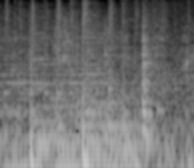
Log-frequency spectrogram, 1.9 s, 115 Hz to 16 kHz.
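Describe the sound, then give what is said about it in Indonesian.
A spoon stirs a liquid mixture in a pot, with about 400 ml of water just added and before the heat is turned on, making steady swishing and a few soft scraping knocks against the sides at a regular pace. No one speaks. “Oke, semuanya sudah dituang, tinggal kita aduk-aduk dulu sebentar, baru setelah itu kita nyalakan apinya ya.”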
